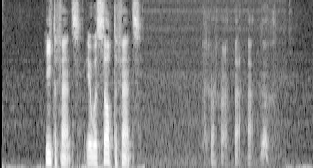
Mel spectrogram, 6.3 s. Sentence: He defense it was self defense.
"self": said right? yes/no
yes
